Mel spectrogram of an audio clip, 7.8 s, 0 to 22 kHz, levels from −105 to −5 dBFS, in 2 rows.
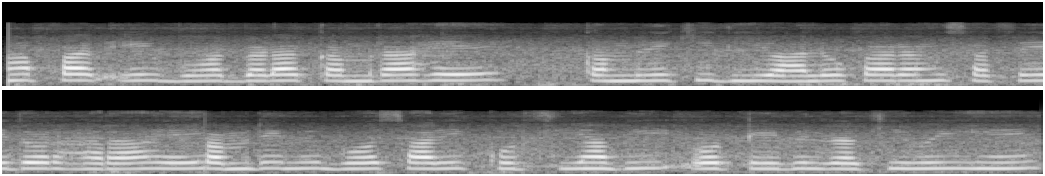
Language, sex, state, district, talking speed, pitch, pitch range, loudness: Hindi, female, Uttar Pradesh, Ghazipur, 205 wpm, 275 Hz, 270-280 Hz, -19 LUFS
